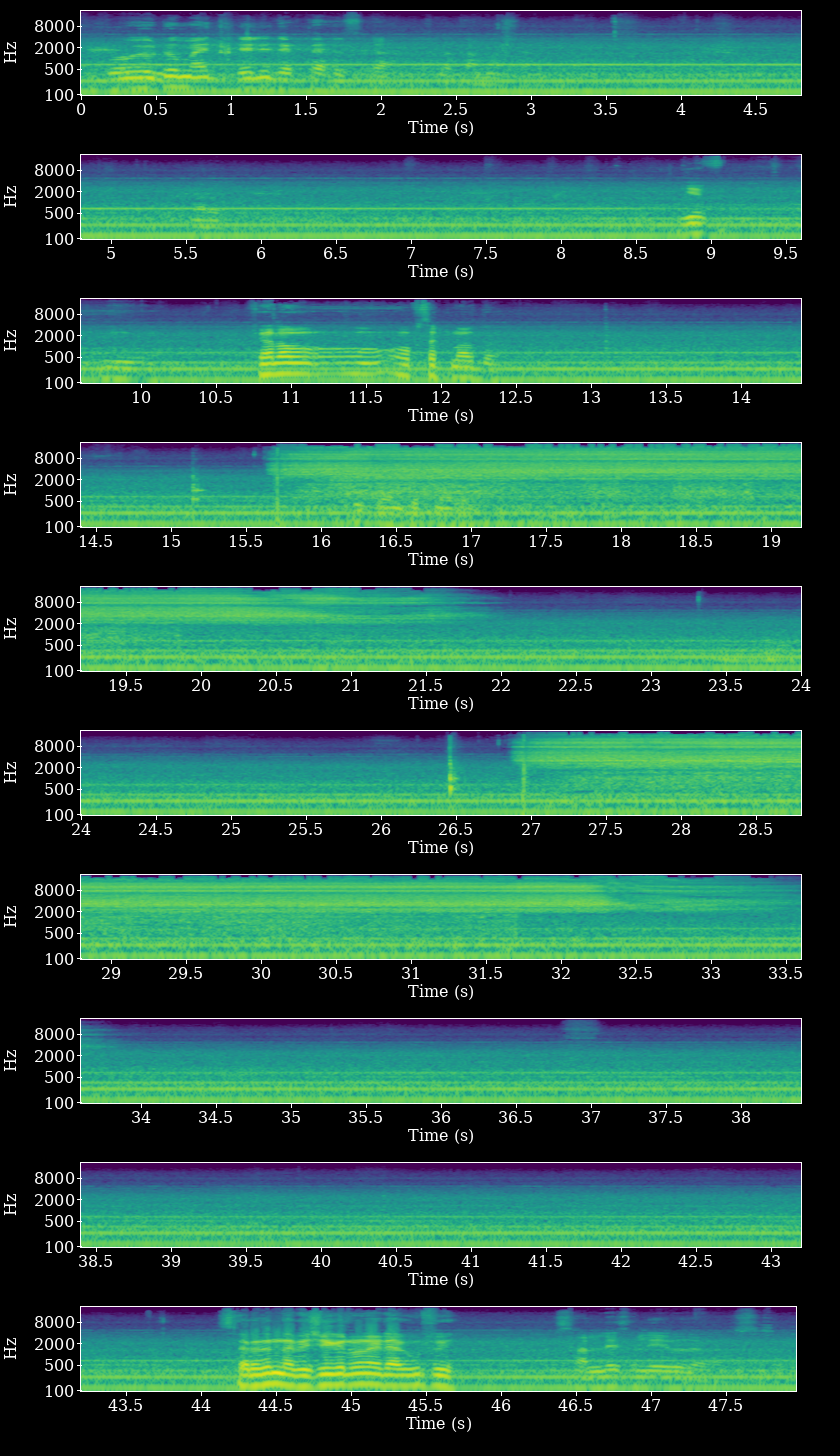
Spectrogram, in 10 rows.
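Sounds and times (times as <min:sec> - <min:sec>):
steady machine hum: 0:00.0 - 0:47.9
arc welding hiss: 0:15.7 - 0:22.0, 0:26.9 - 0:33.8.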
